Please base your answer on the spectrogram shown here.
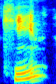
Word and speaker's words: Kuehn: is remember I said my last name is pronounced Keen uh this was a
